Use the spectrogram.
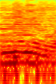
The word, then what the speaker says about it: Nimue: Isn't it pronounced Nimue? Like Shenmue and Shenmue.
